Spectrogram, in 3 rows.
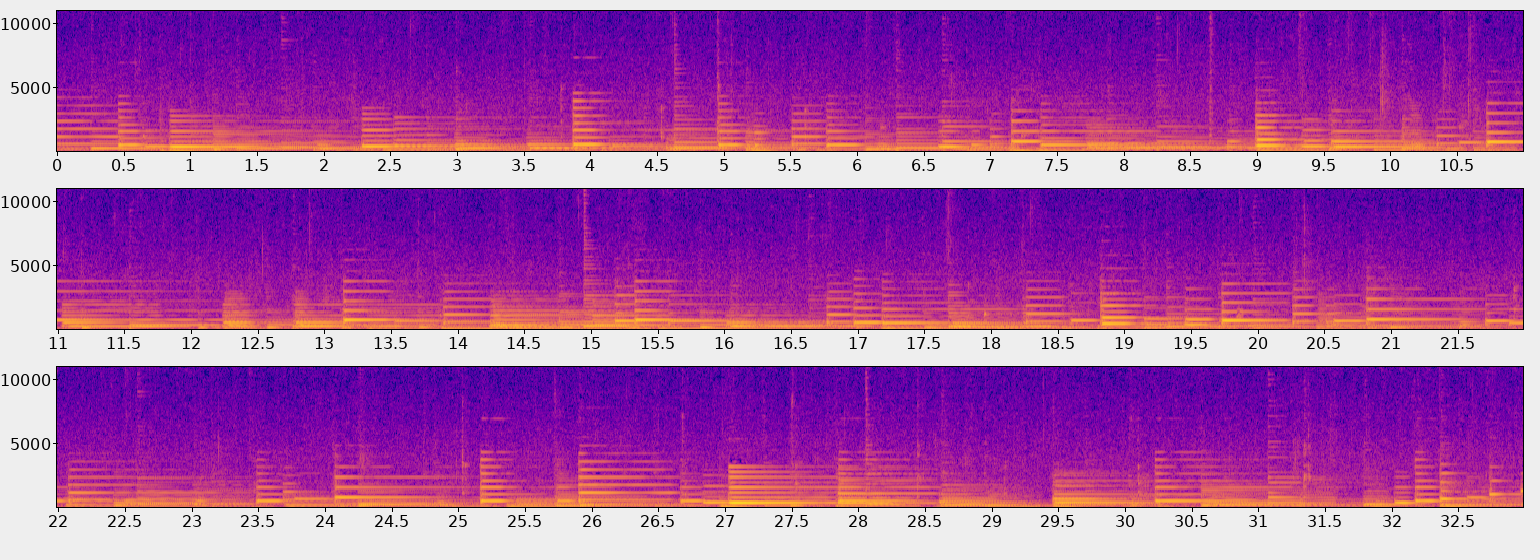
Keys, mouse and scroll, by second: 1.8 click, 5.0 click, 6.5 Tab, 6.8 middle click, 7.6 shift+middle click, 8.6 right click, 10.1 g, 15.6 g, 17.9 middle click, 19.4 click, 19.7 scroll up 5, 20.2 middle click, 27.4-27.8 scroll down 7, 29.3 g, 32.3-32.9 scroll down 12.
